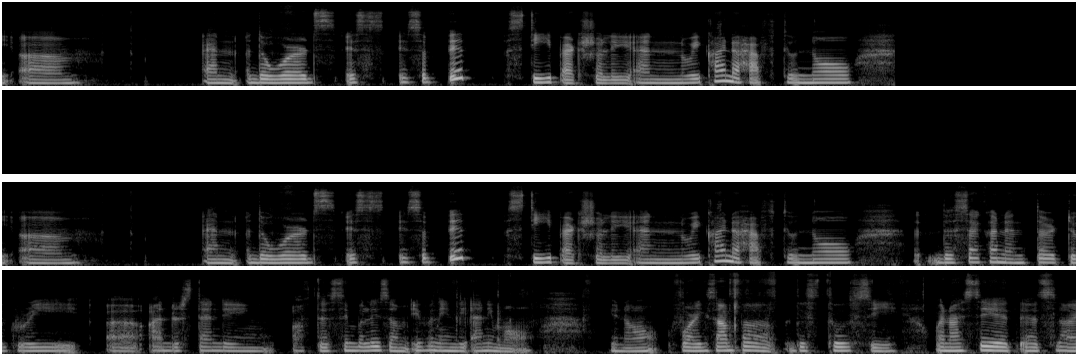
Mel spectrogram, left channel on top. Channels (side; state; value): left; drops out; at 9.0 s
